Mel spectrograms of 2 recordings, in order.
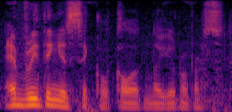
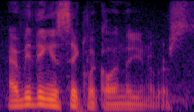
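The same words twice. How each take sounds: First: Quick first take; fast. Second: Even quicker run-through; faster repeat. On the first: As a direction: rush through it. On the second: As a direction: say it again, faster. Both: Shown as a demonstration. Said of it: "You see that?".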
